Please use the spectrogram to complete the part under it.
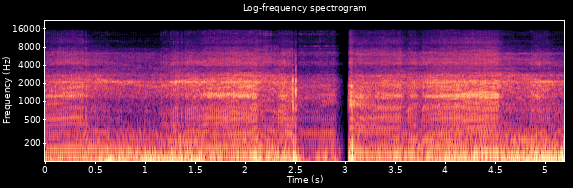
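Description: A motorcycle engine revving hard on an open road, loud and close, the throttle rising and falling with a brief cut near the middle before the roar picks up again.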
